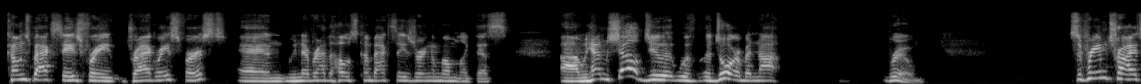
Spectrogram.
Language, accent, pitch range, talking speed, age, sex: English, American, 150-215 Hz, 175 wpm, 20-39, male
